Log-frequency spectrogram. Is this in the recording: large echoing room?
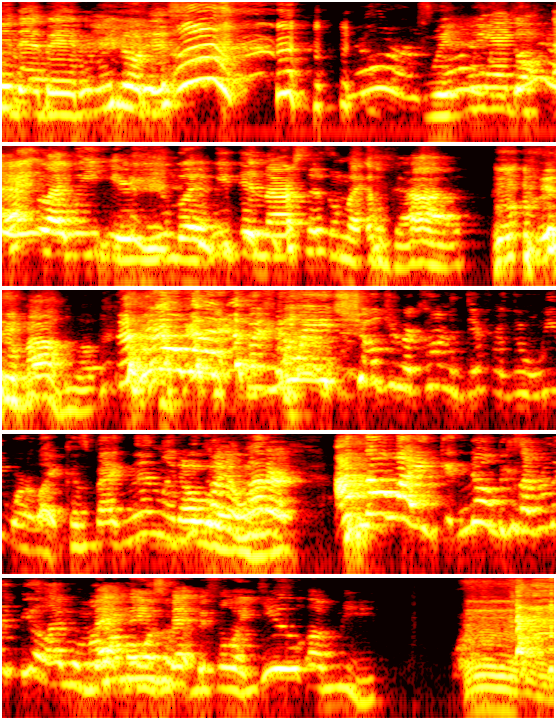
no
